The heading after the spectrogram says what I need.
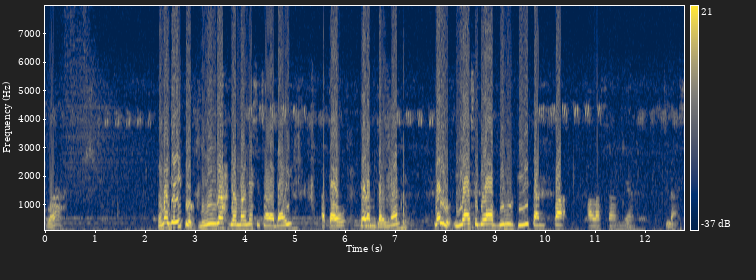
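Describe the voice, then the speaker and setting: A man with a lisp that slurs his r, casually reading horror stories in a halting, informal way with his own asides. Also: medium pitch. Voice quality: lisp, slurred r. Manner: informal, halting reader who comments on the story. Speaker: video host. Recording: muffled lo-fi, clearly noisy with insect-like sounds.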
